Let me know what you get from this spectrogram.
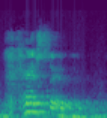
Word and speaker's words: chesed: It's the Hebrew word chesed. Chesed. They pronounce those CH words really funny, okay?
